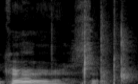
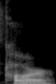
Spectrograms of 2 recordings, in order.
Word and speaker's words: Kerr: it's uh miss kerr i hope i pronounced your last name right is it ker it well uh it should be but it's car my family is david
